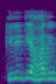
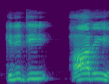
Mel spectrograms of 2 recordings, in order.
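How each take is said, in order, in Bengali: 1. দুটো শব্দ থামা ছাড়াই একসঙ্গে বলা হয়। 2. দুটো শব্দের মাঝে একটু থামা থাকে। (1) "কিরিটি হারি বলে দিলে ভাষাটার পরিবর্তন হয়ে যায়" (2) "কিরিটি আলাদা শব্দ, হারি আলাদা শব্দ"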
